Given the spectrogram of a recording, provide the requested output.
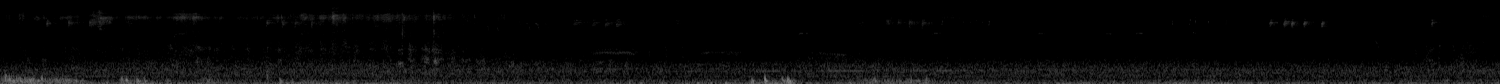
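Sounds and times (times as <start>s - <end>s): small birds chirping: 0.2s - 7.2s.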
